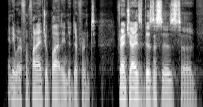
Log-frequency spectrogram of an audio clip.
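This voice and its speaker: Talking at a very fast pace, a man with a fairly low voice shows ordinary pitch variation on a very clean recording with a silent background. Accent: Midwestern US. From US Midwest, Michigan. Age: 50s. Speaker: small business owner. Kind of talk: interview.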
